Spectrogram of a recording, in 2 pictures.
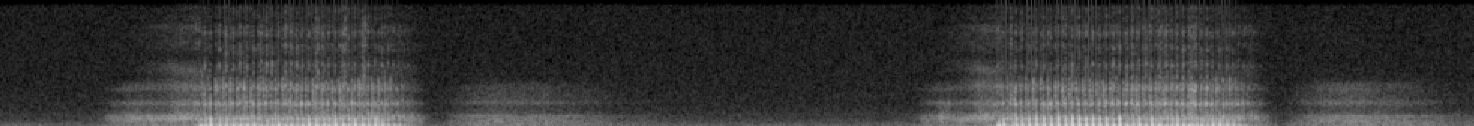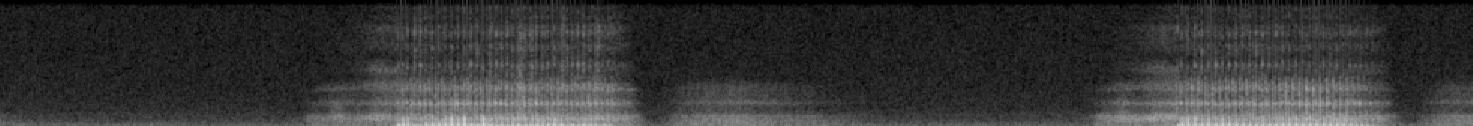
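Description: Loud, rough, low-pitched inhaled snores alternating with softer exhaled sounds, about four breaths over fifteen seconds: ordinary snoring.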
